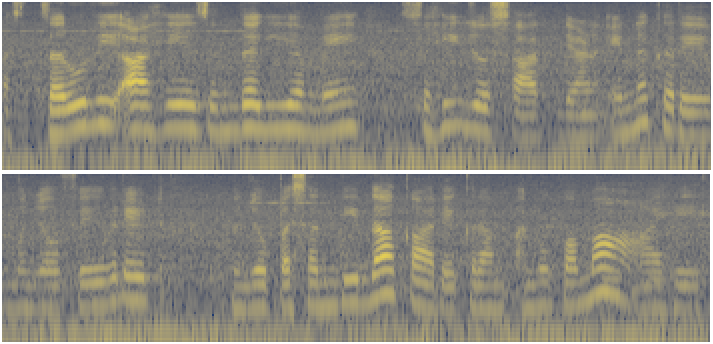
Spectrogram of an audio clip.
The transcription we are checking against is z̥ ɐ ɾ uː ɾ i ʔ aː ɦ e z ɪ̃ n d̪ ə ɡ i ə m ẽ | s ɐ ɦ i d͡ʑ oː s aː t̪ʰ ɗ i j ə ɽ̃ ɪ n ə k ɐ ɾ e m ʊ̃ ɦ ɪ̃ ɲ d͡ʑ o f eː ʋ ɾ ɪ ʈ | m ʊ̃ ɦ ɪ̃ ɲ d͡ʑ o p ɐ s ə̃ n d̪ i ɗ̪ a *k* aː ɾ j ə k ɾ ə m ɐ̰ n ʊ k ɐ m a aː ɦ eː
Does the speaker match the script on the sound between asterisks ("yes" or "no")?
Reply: yes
